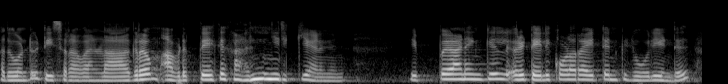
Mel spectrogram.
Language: Malayalam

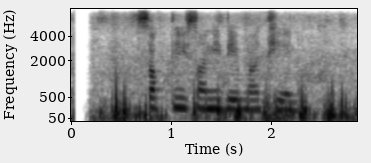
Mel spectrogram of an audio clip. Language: Nepali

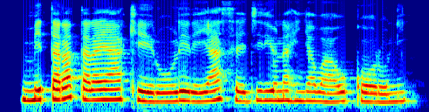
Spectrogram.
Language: Kikuyu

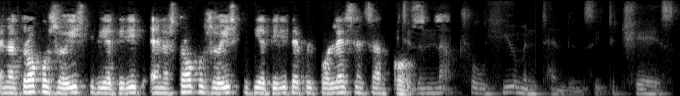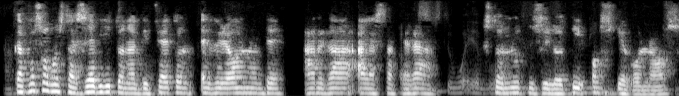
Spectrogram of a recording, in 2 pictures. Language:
Greek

